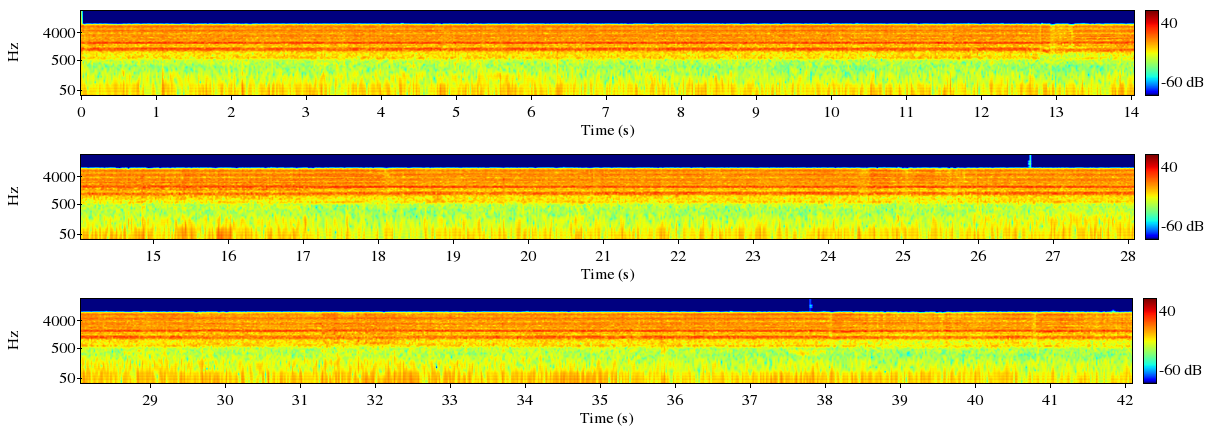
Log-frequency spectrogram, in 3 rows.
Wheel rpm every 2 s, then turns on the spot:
160, 160, 160, 160, 160, 160, 140, 160, 160, 160, 160, 160, 160, 160, 160, 160, 160, 160, 160, 160, 160.
none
